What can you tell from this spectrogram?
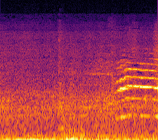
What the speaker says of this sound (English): Oh, we've got a cat in the room.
